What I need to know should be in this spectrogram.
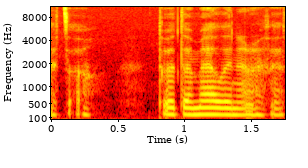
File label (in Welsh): "melyn" Welsh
